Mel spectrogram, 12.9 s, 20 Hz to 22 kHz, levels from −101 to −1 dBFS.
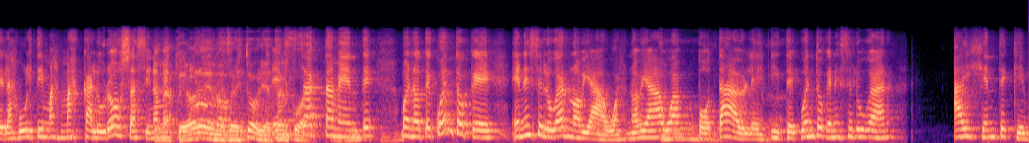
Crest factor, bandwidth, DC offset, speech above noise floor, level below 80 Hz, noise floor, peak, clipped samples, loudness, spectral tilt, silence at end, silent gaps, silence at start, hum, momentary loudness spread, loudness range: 14 dB; 9.8 kHz; under 0.1%; 57 dB; -54 dBFS; -70 dBFS; 0 dBFS; under 0.1%; -14 LUFS; -6 dB/octave; 0 s; none; 0 s; none; 5 LU; 2 LU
